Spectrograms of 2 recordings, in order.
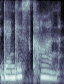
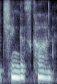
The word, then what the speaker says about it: Genghis Khan: got it it is Genghis Khan or chingus Khan there's like a million different ways to pronounce it if you like but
